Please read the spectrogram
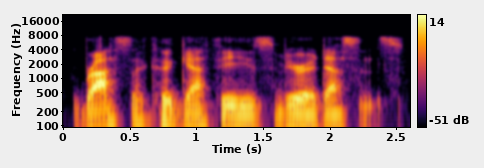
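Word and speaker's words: Brassicogethes viridescens: The Latin name, I'm going to try it, Brassica gethes viridescens. Did I say that right? – Correct, yes.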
